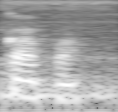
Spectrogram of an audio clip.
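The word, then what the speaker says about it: kappa: और एक क्लेन और गॉर्डन ने एक और कांस्टेंट डिस्क्राइब करा था, इसे हम प्रोनाउंस करते हैं कापा, और इसे हम स्मॉल के से दिखाते हैं।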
